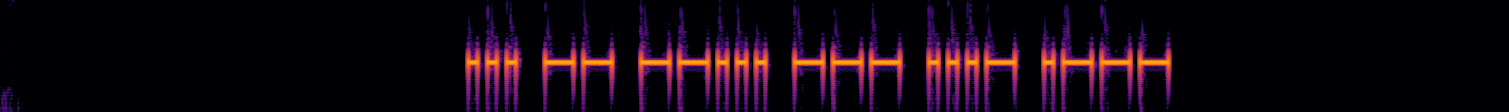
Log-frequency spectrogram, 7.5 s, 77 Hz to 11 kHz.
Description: Morse code, heard as a keyed tone, about 25 wpm, 700 Hz. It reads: SM7OVJ
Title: DXCC-100 Call Signs - 6 Characters - 25wpm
